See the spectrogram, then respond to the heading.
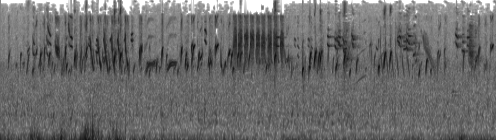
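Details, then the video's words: Goldfinch singing a fast, continuous stream of tinkling, twittering high notes mixed with short buzzy trills and brief pauses, with a few low thumps early on. "Magical Goldfinch Songs"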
